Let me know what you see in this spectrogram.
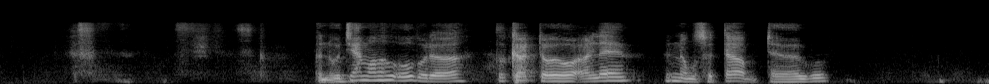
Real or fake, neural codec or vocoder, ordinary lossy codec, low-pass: fake; codec, 16 kHz, 0.5 kbps, X-Codec, WavLM features, trained on Multilingual LibriSpeech; AAC, 48 kbps; 7.2 kHz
